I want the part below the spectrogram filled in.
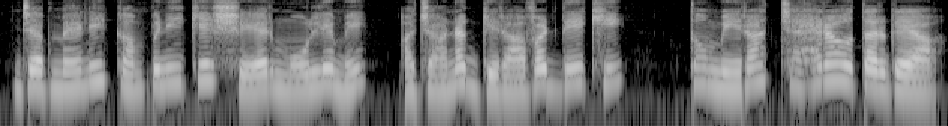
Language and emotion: Hindi, sad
